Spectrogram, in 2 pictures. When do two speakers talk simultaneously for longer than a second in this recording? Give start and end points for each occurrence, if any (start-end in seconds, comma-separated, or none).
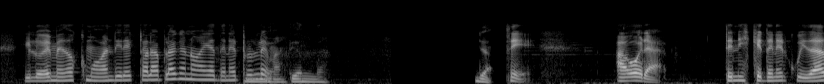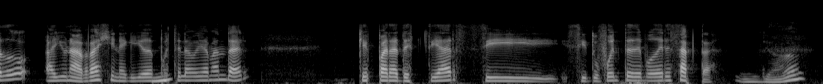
none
